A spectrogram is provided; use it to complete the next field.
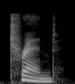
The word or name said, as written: trend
